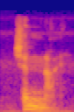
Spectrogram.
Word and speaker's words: Chennai: But okay, so since 3 years old, she has received years of rigorous training in Chennai, and I see you pronounce it really correctly, right? Chennai.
